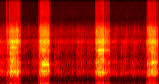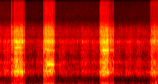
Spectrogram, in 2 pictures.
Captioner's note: radio scratching; beeping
